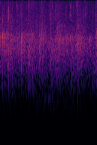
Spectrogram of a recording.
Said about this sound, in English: Listen, absolutely, you clap.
